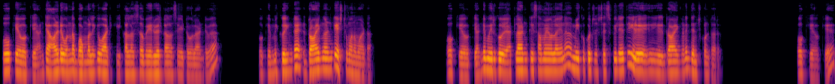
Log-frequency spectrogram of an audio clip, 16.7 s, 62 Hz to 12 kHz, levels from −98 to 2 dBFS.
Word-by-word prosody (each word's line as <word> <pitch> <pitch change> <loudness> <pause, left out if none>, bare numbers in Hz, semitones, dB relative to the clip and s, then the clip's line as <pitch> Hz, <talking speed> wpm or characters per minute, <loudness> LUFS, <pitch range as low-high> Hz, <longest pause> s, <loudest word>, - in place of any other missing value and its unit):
Okay, 140 0 +2
okay. 115 -1 -6
అంటే 125 +4 -4
already 135 +2 +4
ఉన్న 135 +1 -1
బొమ్మలకి 125 +2 +1
వాటికి 125 0 -2
కలర్స్ 120 0 -4
వేరు 120 0 -1
వేరు 125 0 0
కలర్స్ 120 0 -6
వేయటం 110 -1 -8
లాంటివా? 105 +1 -9 0.9
ఓకే. 120 0 -13
మీకు 135 +1 -1
ఇంకా 180 +7 +4 0.2
డ్రాయింగ్ 145 +3 +5
అంటే 155 +5 +2
ఇష్టమన్నమాట. 115 -7 -6 1.7
ఓకే. 125 -2 -11
ఓకే. 110 +1 -17
అంటే 155 +7 -2
మీరుకు 145 -1 +4 0.2
ఏట్లాంటి 145 +2 +1
సమయంలో 140 0 +1
అయినా 175 +8 -2 0.2
మీకు 150 -1 +1
కొంచెం 140 -1 0
స్ట్రెస్ 135 -1 -8
ఫీల్ 145 0 +1
అయితే 150 +10 -2
ఈ - - +7 0.5
ఈ - - -3
డ్రాయింగ్ 130 0 0
అనేది 155 -2 -2
ఏంచుకుంటారు. 120 -6 -13 1.6
ఓకే. 120 -3 -11
ఓకే. 100 - -10
130 Hz, 135 wpm, -28 LUFS, 120-145 Hz, 1.7 s, ఈ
